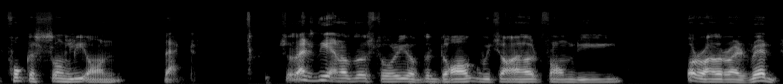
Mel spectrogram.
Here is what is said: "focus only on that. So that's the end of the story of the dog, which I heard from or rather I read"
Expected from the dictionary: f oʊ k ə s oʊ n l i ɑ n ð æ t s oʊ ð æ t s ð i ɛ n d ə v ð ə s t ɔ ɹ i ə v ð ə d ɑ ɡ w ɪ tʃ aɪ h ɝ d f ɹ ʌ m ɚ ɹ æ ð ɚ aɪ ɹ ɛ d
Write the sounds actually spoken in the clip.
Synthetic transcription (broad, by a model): f oʊ k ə s oʊ n l i ɑ n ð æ t s oʊ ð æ t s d i ɛ n d ə v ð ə s t ɔ ɹ i ə v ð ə d ɑ ɡ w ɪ tʃ aɪ h ɝ d f ɹ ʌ m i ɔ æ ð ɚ aɪ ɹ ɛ d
